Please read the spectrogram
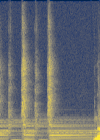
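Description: G&L Custom Shop electric guitar played: three picked strokes about half a second apart, each left to ring, the last one held for about a second.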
